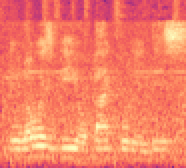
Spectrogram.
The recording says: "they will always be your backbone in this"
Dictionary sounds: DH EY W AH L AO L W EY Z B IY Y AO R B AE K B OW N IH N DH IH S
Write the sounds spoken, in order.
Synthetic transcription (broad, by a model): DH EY W AH L AO L W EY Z B IY Y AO B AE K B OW L IH N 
